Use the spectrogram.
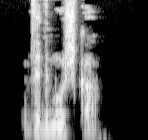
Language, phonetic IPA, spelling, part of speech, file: Polish, [vɨˈdmuʃka], wydmuszka, noun, Pl-wydmuszka.ogg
